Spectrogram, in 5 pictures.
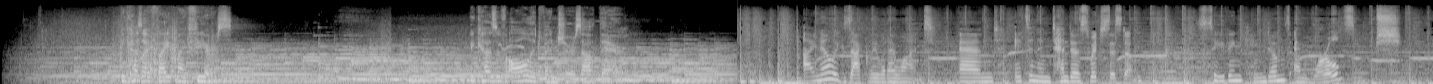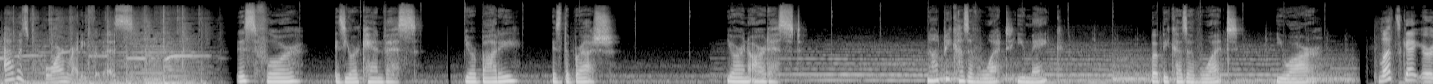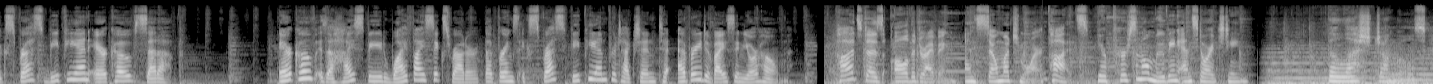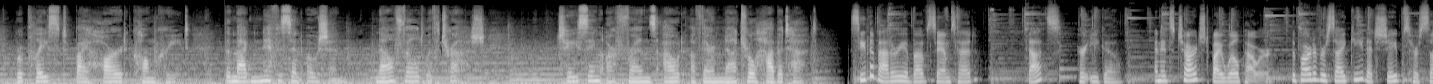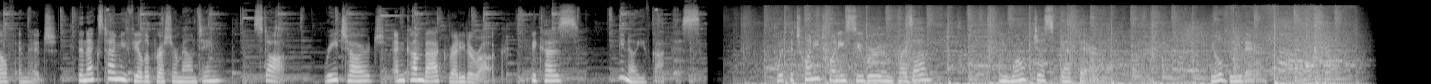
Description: Voiceover Reel
English (North American), English (British and European)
